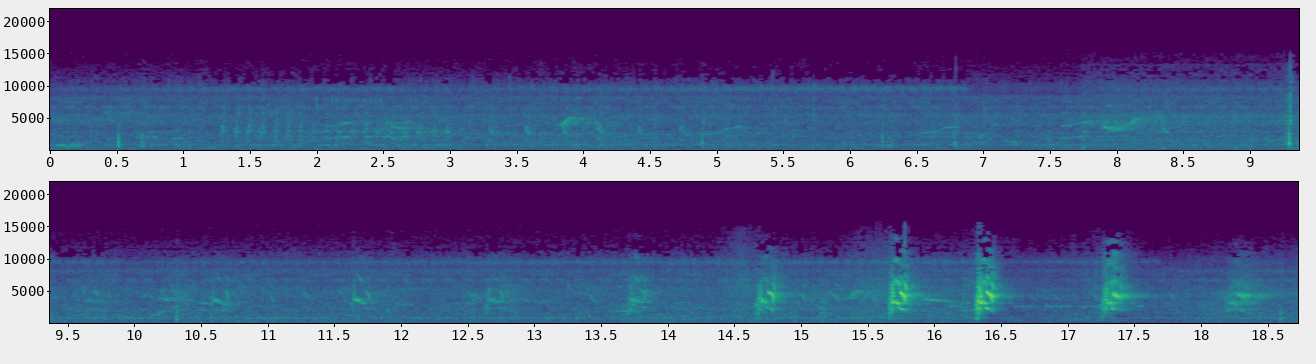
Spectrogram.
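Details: Indian palm squirrel at an electric switch box, trying to pull a cloth off it. Faint high twitters over a steady hiss give way to a run of loud, sharp, high chirps, about five in the final four seconds.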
